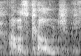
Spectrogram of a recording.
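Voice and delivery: normal talking voice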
